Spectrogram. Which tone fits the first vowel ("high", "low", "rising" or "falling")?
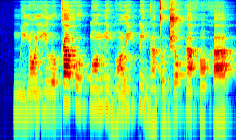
low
